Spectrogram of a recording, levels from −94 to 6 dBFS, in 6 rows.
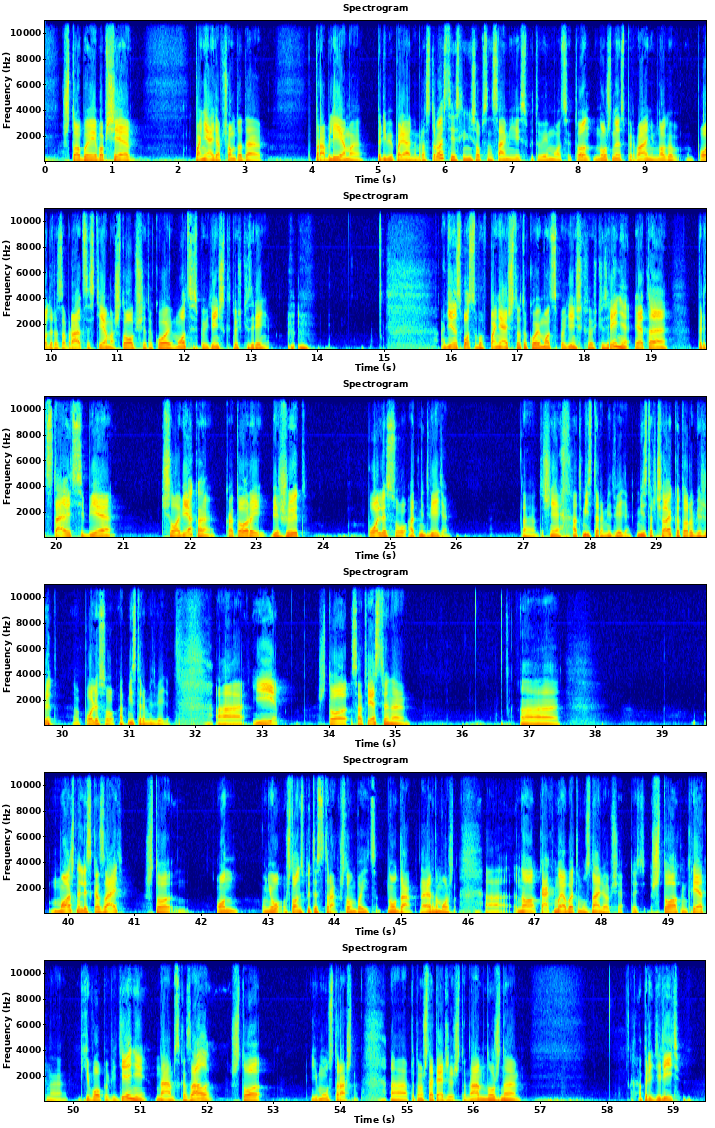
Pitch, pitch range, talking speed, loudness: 125 Hz, 115-140 Hz, 120 wpm, -22 LUFS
